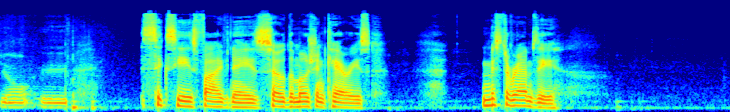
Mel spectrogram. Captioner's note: speaking French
